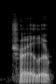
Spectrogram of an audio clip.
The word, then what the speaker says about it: Treylor: Now, Trailer Park is spelled T-R-E-Y-L-O-R. Trailer Park.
